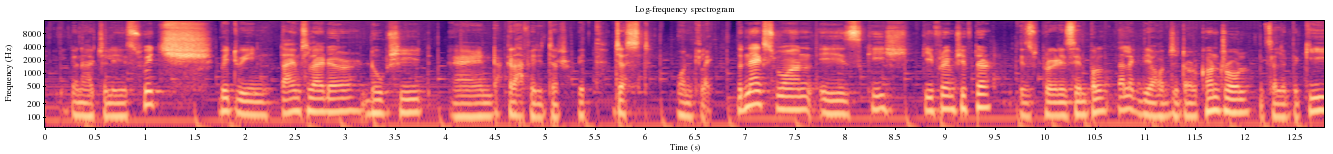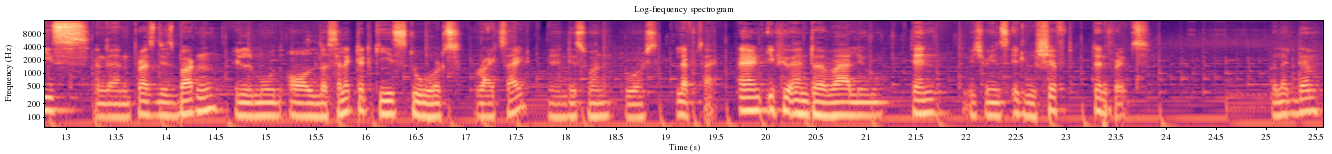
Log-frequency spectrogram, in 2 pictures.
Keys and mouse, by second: 1.4 click, 5.8 click, 12.4 click, 12.5 click, 14.7 click, 20.0-21.4 drag, 24.8 drag.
